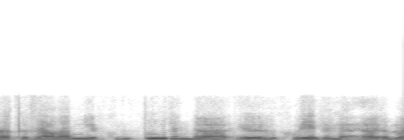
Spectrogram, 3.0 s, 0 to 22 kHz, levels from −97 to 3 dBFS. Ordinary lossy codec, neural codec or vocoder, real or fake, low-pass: Opus, 24 kbps; codec, 16 kHz, 0.5 kbps, FreqCodec, smaller model; fake; 7.2 kHz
